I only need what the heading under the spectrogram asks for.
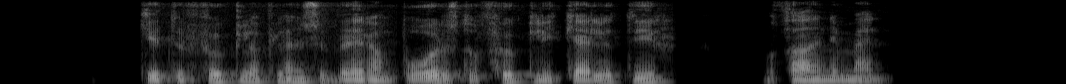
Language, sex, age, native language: Icelandic, male, 60-69, Icelandic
